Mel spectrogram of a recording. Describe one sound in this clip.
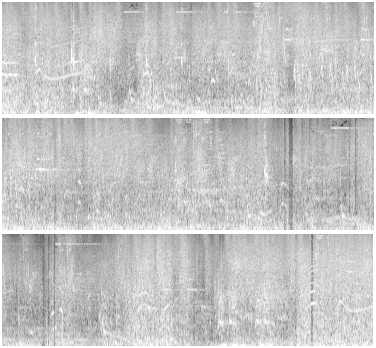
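Spells and weapons crash and crackle in a busy fight.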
